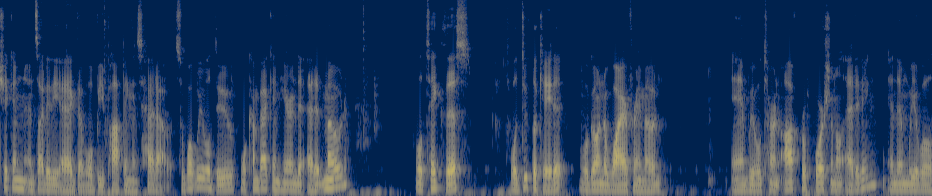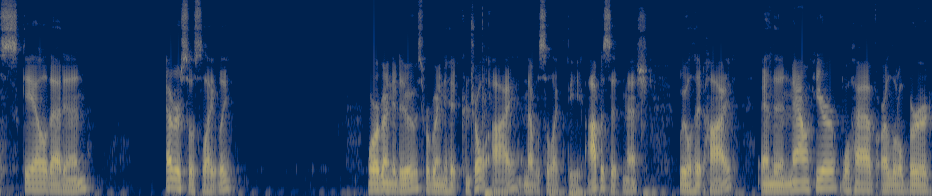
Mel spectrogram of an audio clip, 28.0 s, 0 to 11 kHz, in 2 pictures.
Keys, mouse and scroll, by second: 1.2 shift+middle click, 2.3 ctrl+s, 2.9 Tab, 4.5 shift+middle click, 5.5 a, 7.4 shift+d, 8.2 z, 9.6 s, 11.7 click, 12.4 s, 21.1 ctrl+i, 23.5 h, 24.5-24.9 scroll up 2, 25.1 shift+middle click, 25.8 Tab.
